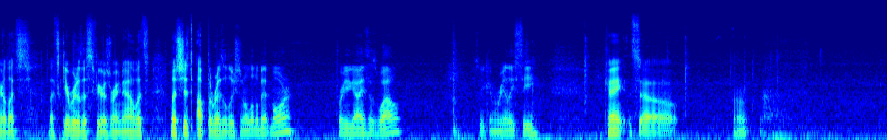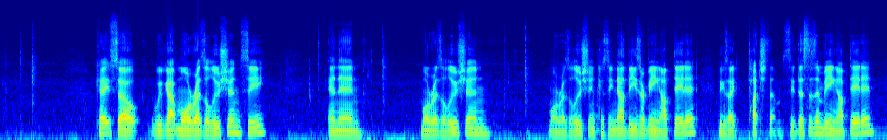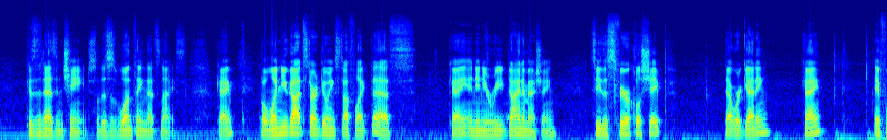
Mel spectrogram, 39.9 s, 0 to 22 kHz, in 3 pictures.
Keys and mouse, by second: 2.6 click, 3.7-4.9 typing, 7.8 Return, 10.0 ctrl+click, 11.0 ctrl+z, 11.5 typing, 11.6 click, 12.3-13.6 shift+drag, 14.2 right click, 16.1 alt+right click, 16.6 ctrl+right click, 18.2 shift+click, 19.9 alt+right click, 20.3 shift+click, 24.3 ctrl+shift+click, 24.3 typing, 24.4 alt+right click, 26.2-27.0 typing, 28.3 alt+right click, 28.8 ctrl+right click, 30.4 click, 35.0 ctrl+right click, 36.9 alt+right click, 38.7 ctrl+z.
